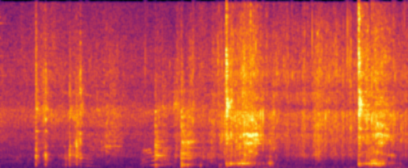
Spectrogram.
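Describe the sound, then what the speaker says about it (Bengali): Pasta tossed with fried vegetables in a hot pan: intermittent spatula scrapes and clinks over a soft sizzle, close and fairly loud, with no voices. "পাস্তার সাথে সবজিটাকে ভালো করে মিশিয়ে দিচ্ছি"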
